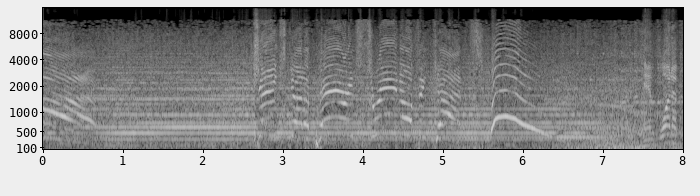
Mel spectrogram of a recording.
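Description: Arena goal horn sounding a steady multi-tone chord after a goal, stopping about seven seconds in. Several rising-and-falling shouts come over it partway through.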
